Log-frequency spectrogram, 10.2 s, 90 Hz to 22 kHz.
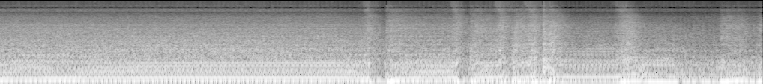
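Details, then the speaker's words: "Bear" 9C1 V8 first start with only Y-pipe, no exhaust: loud raw fast idle with uneven lope and blips; high idle from uncapped vacuum lines, carburetor needs tweaking. "we just need to tweak that Carver a little bit I need to cap off a couple vacuum lines that's why the the high idle and stuff"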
